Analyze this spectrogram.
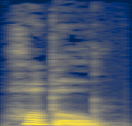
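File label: "hobble", British English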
